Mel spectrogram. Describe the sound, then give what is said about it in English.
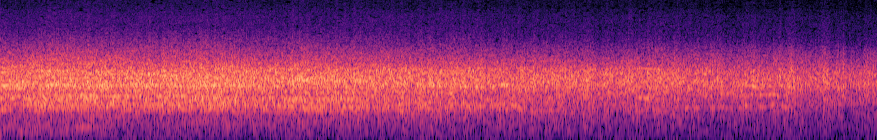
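Studio audience applause for the winning soprano on a televised talent contest, scored by a clap-o-meter, forms a steady dense roar of clapping that eases slightly toward the end. “The audience reaction indicator shows the winner tonight to be Ingeborg Nordquist. The same clap-o-meter gimmick was used on Queen for a Day,”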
